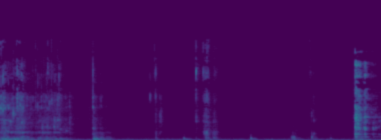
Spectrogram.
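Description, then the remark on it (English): Iced tea pouring into a glass as a mixer for a drink, a brief splashy pour followed by scattered small clinks and drips, then a short final splash. No one speaks. “Iced tea, terrible choice to mix with, but it's just what I have.”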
